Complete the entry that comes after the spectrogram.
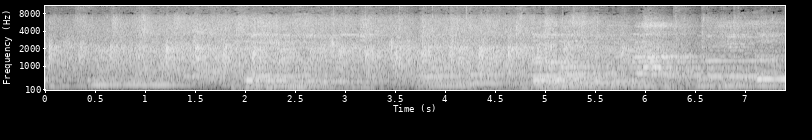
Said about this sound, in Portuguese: Uma salva de palmas para o Senhor Jesus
